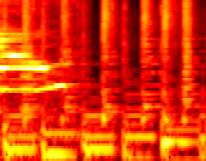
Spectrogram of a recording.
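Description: A long meow that rises in pitch and ends under a second in, over music with a steady beat.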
